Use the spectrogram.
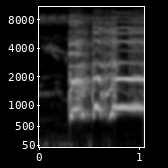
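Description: A rooster crows once, close and loud, a short rising call from a fighting gamecock kept on a Filipino breeding farm, standing alone with no talk over it.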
